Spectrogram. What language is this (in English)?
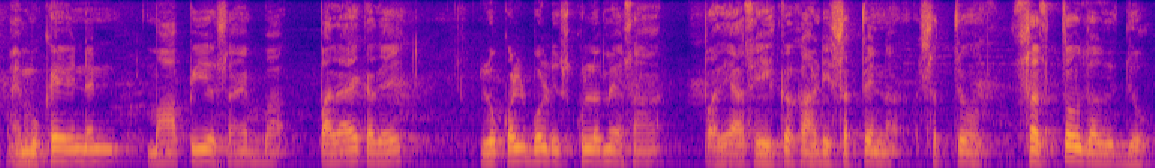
Sindhi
